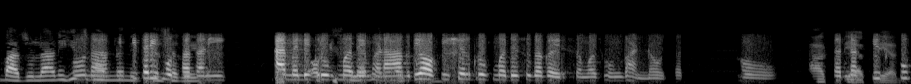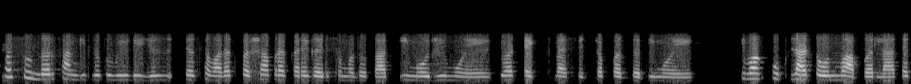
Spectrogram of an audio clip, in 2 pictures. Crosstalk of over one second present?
Yes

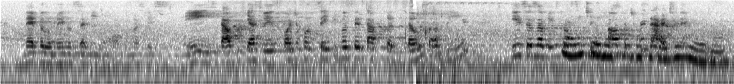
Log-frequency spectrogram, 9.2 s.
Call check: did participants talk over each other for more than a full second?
Yes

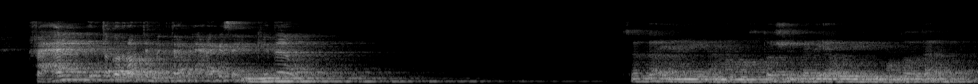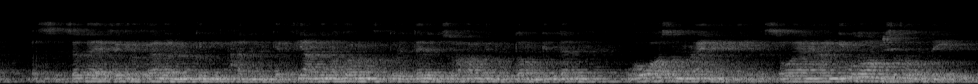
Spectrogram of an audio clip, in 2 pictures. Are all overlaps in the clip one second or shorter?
Yes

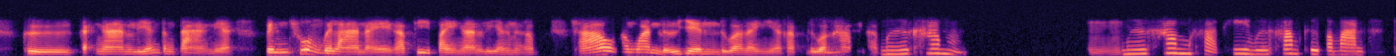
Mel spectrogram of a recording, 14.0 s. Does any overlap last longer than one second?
No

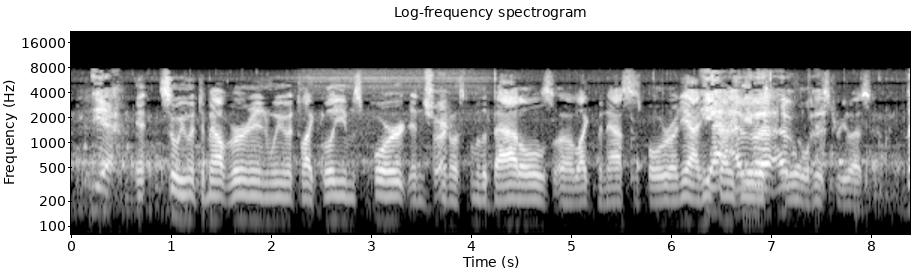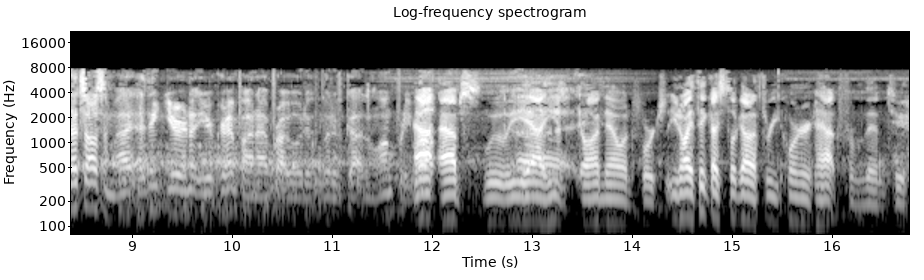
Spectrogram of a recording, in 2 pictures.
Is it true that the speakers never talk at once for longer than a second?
No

